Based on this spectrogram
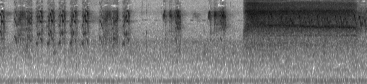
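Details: A bird called sogok ontong, said to be in lively song with varied filler notes, gives a run of thin high chirps about three per second over steady hiss, then a loud broadband rush drowns everything.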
